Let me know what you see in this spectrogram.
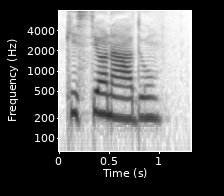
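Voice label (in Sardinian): "chistionadu", female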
